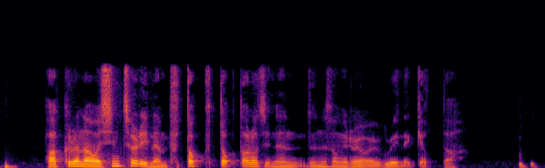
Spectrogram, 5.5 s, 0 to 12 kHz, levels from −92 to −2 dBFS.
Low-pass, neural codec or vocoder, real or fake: 7.2 kHz; codec, 16 kHz, 2 kbps, X-Codec, WavLM features, trained on Multilingual LibriSpeech; fake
